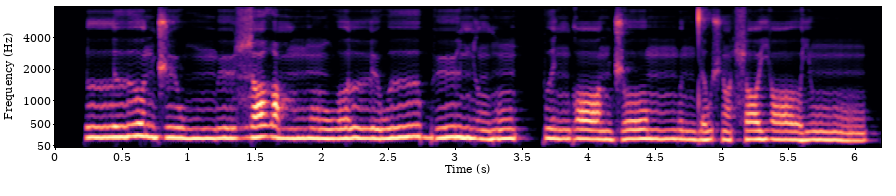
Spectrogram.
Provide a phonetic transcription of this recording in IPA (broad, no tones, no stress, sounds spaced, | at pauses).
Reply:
lː ɯː o̯ n d͡ʒ ʉː w mː ʉː ɮ ə˞ ðˤ ɤ mː ũː w o lː ʉ w ɯː b ʉː ɲ ɔ ŋ ɡ ũː pː ɯ e̯ ŋ ɡ ɔː n d͡ʒ oː mː u n d ə w ʃ ɔ̃ ɬ ɔ j ɔː o̯ j ũː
